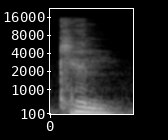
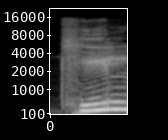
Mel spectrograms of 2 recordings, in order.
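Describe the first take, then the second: First: The vowel is said short. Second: The vowel is said long. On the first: The speaker calls it right. "कम लंबा" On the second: The speaker calls it wrong. "खील नहीं कहेंगे"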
